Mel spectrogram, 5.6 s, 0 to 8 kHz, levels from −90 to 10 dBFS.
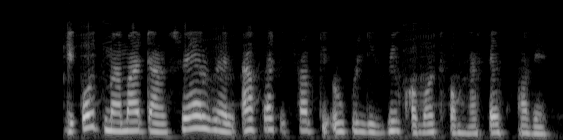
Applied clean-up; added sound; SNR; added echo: neural mask model DeepFilterNet 3.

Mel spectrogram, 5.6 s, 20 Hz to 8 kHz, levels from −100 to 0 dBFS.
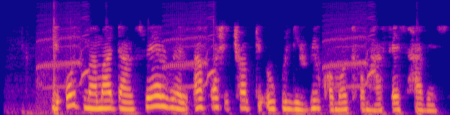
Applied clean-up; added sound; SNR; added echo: classical method WPE with log-MMSE.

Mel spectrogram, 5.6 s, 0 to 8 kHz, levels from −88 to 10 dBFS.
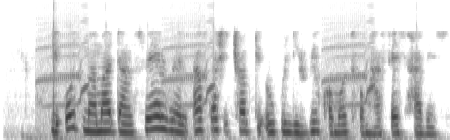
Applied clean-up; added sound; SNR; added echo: none; Bird; 18 dB; reverberation time 0.3 s.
